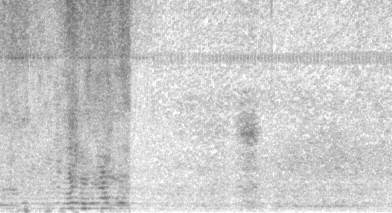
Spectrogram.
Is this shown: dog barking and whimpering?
no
